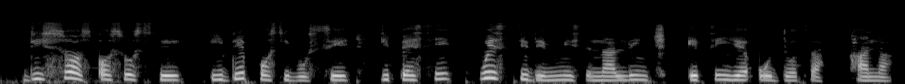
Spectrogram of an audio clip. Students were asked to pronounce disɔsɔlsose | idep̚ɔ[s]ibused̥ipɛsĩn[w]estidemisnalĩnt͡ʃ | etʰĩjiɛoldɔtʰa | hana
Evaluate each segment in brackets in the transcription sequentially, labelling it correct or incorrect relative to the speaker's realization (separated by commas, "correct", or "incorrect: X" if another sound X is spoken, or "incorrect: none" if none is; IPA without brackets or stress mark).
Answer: correct, correct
